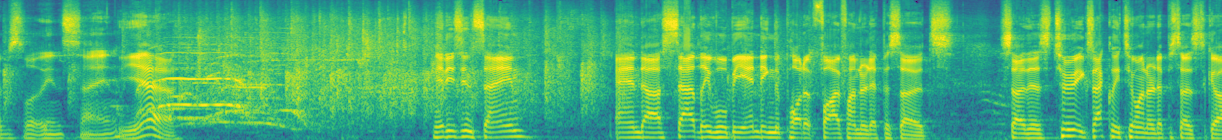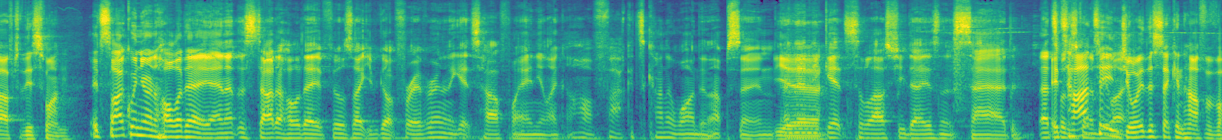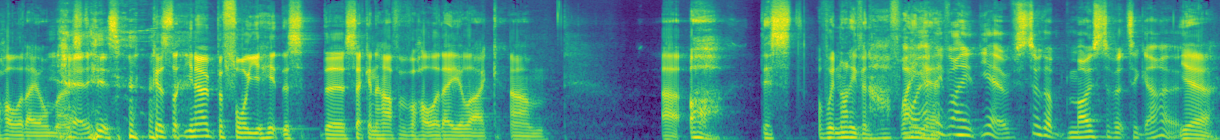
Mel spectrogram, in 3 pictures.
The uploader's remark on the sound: Live at Lulie. We're still live in Naarm.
